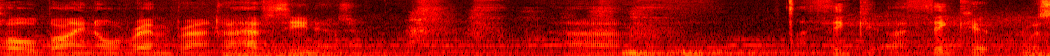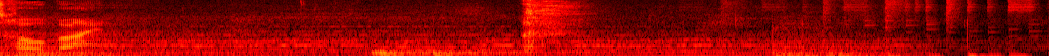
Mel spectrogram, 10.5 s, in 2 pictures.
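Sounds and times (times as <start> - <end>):
speech: 0.0 - 2.2, 2.9 - 5.9, 7.1 - 7.5
low hum: 0.0 - 9.9
cough: 7.8 - 8.2.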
